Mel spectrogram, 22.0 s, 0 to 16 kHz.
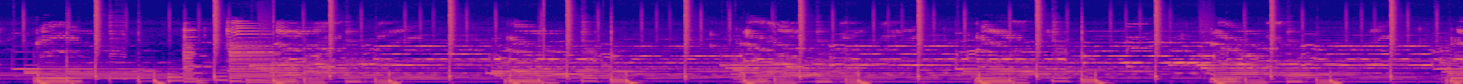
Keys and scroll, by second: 20.5 ctrl+shift+space.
